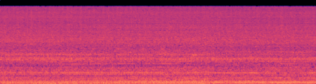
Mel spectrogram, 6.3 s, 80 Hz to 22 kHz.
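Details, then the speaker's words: Toyota Camry XV40 idling after its aftermarket K&N air filter was cleaned and refitted, with an exhaust header fitted: even, settled low rumble with no misses, ticks or hunting; the engine sounds normal. "Ya, semuanya kedengaran normal dan ini mesinnya sudah dengan filter yang baru, sehingga harapannya pernapasannya akan lebih baik ya."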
